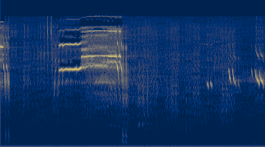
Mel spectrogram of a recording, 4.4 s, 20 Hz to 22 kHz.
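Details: Osprey during a fish delivery by the male at the nest, 4 September 2019: one sustained, whistled, harmonic cry, followed by a few soft, short chirps.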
